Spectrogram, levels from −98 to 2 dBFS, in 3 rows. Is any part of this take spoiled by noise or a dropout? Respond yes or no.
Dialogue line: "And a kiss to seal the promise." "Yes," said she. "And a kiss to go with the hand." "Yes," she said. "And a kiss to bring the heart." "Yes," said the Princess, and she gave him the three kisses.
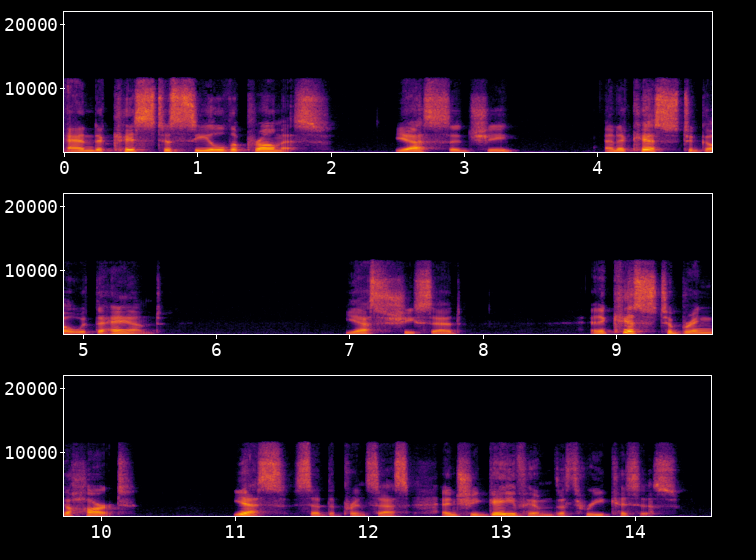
no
